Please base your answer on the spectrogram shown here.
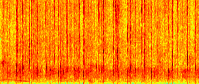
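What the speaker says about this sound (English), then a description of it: "If I could ask everyone to give her a great big round of applause." A room full of people applauds at a city council meeting, with dense, sustained clapping and sharp individual claps standing out, plus a faint murmur of the crowd underneath.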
